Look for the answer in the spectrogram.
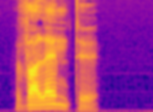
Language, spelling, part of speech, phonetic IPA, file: Polish, Walenty, proper noun, [vaˈlɛ̃ntɨ], Pl-Walenty.ogg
